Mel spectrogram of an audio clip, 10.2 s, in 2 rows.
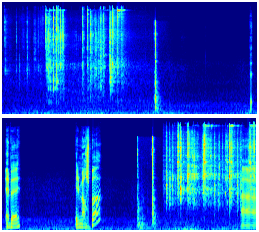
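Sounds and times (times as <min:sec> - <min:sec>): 
coins dropping into a vending machine: 0:00.0 - 0:02.8, 0:08.3 - 0:10.1
speech: 0:05.2 - 0:05.6, 0:06.6 - 0:07.2, 0:09.9 - 0:10.1.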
